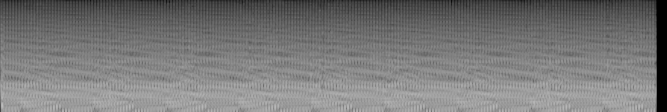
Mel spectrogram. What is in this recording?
It can be the sound of a spaceship shieldgenerator.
